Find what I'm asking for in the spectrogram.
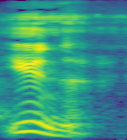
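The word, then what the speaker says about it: une: で、女性系ならユヌになります。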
